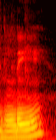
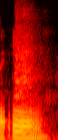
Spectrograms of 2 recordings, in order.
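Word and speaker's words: 이: one II my name my last name is e by the way in English they say Li because we spell like this but actually the pronunciation is e I don't know how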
